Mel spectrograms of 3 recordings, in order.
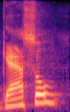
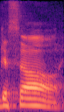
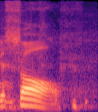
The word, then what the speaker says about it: Gasol: looks like uh Mark I don't know how you pronounce the last name gasel g o l he's an NBA basketball player Oh Gasol yeah Gasol we got some local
